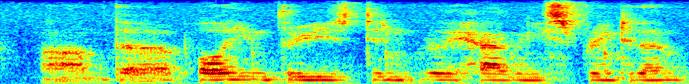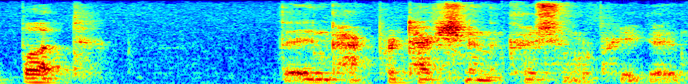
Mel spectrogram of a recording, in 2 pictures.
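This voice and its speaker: Quiet speech at a moderate pace carries audible room echo. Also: man. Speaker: volleyball player and shoe reviewer. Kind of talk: product review monologue. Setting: home at night, others asleep. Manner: speaking quietly; casual, with fillers.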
